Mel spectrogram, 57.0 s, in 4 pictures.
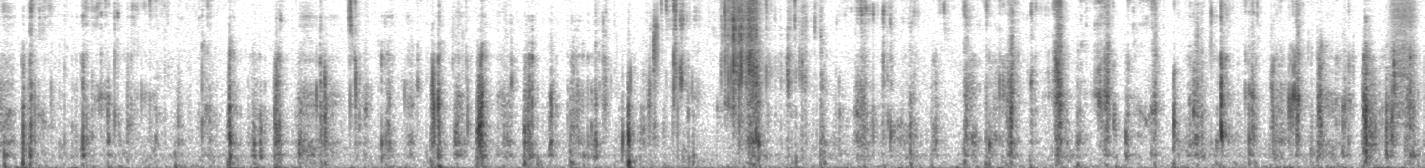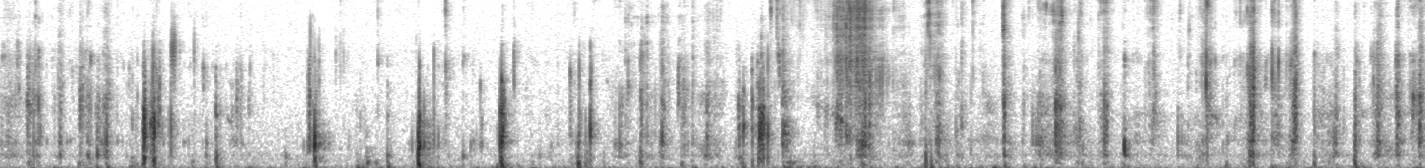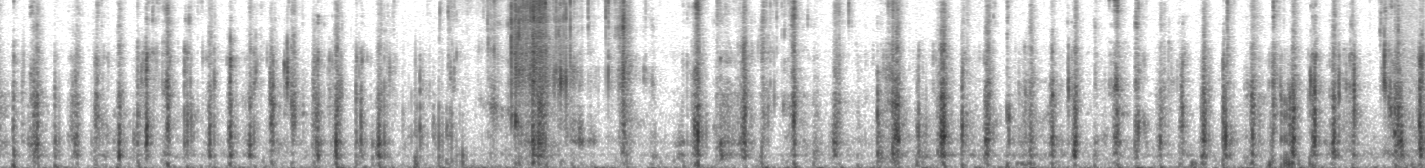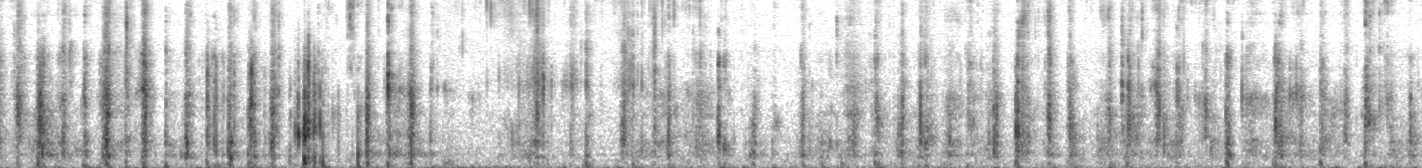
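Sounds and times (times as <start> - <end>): crisp chewing crunches: 0.0 - 56.9
wet mouth sounds: 0.0 - 56.9.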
